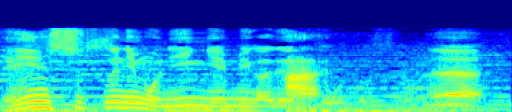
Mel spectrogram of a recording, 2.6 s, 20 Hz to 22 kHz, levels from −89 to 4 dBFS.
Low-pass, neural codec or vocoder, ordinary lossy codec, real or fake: none; none; none; real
